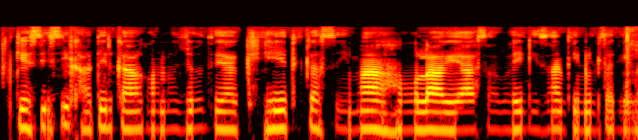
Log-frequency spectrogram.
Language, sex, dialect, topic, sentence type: Bhojpuri, male, Western, agriculture, question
